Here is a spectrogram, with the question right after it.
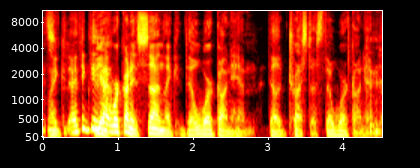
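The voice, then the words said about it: Imitates another person's voice. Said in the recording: “that was my best Dennis Prager impression.”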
